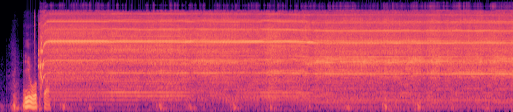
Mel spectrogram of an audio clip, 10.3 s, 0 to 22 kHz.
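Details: KAMOLEE mini pressure washer, rated 120 bar but owner estimates about 12, spraying with 15-degree jet: high steady motor whine starts abruptly, holds even pitch, stops cleanly; normal operation.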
